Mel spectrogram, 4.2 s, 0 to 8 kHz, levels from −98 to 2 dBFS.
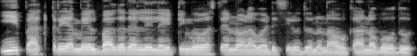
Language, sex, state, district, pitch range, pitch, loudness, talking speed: Kannada, male, Karnataka, Koppal, 115-125 Hz, 120 Hz, -14 LUFS, 115 wpm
